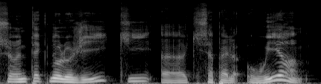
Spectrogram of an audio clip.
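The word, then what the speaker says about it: WHEERE: une technologie qui s'appelle WEAR, ça s'écrit comme le mot wear en anglais, ou W-H-E-R-E, sauf qu'il y a deux E au début, W-H-E-E-R-E.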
